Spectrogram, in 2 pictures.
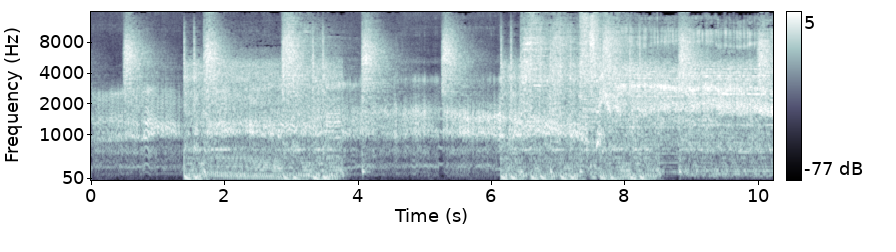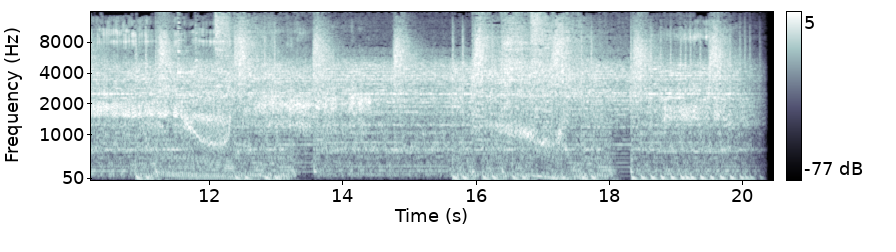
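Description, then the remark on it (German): Whisper-screamed vocals, breathy and harsh yet hushed, ride over a loud, dense metal backing of distorted guitars and pounding drums, running continuously with a few brief breaks between phrases. “Man kann also Flüstern schreien.”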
